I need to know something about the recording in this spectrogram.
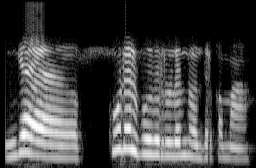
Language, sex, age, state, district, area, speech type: Tamil, female, 60+, Tamil Nadu, Madurai, urban, conversation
